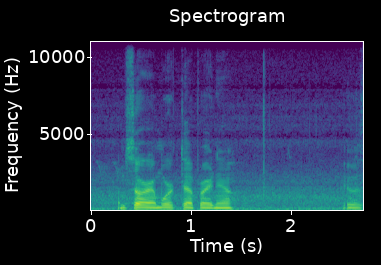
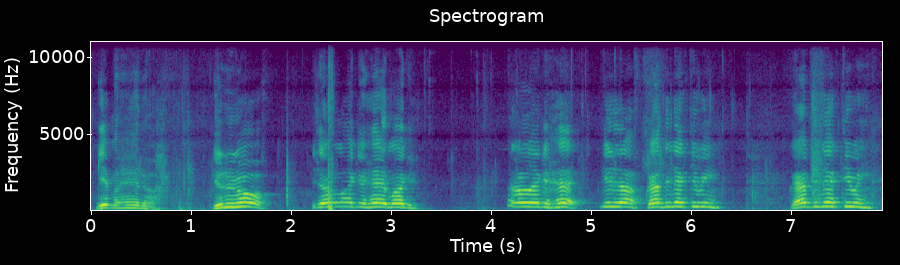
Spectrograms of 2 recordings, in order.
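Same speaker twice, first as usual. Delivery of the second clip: very high squeaky pet voice; cartoonish critter voice; voicing the pet; 13 semitones higher than usual. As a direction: speak for the animal.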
